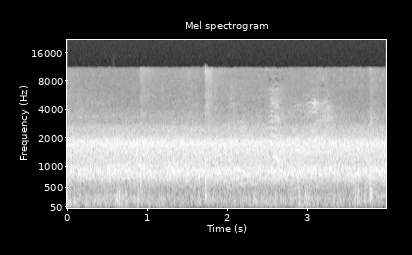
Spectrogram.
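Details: Canadian snow geese on migration at Lake Springfield, Illinois, filmed with a hand-held camera from Lincoln Memorial Garden: constant dense honking chorus, with occasional clearer individual barks over the steady mass of calls.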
